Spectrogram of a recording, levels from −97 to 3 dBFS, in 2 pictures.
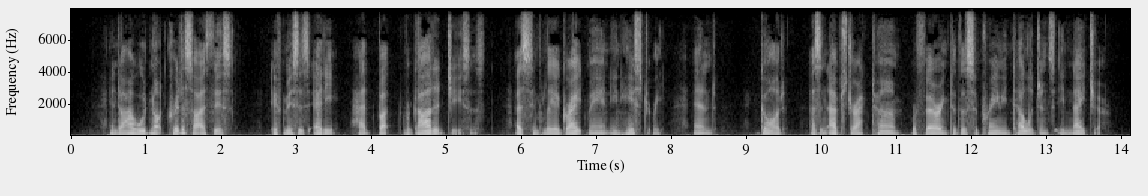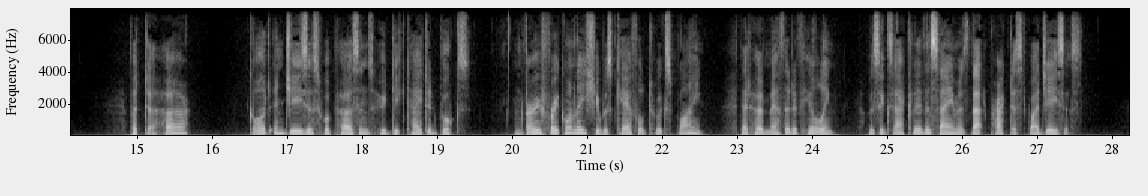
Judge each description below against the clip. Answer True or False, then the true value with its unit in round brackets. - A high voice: False (130 Hz)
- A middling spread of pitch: True (4.4 semitones)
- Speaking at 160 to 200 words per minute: False (140 wpm)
